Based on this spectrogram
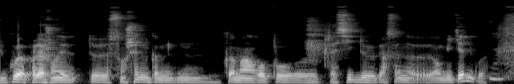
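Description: Fairly low-pitched male speech, monotone and flat, at a fairly quick pace amid noticeable background noise. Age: 30s. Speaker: archer. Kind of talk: interview. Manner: halting.

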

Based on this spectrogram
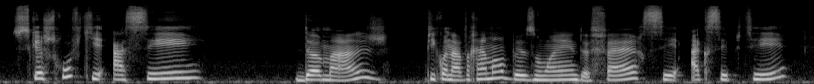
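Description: Very slowly and with long, frequent pauses, a woman speaks with ordinary pitch variation. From Montreal, Quebec. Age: 20s. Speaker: podcast co-host. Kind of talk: casual chat.

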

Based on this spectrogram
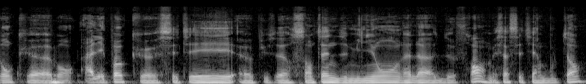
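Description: A man with a very deep, low, dark, mellow voice speaks at a fairly slow pace with fairly even intonation. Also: hardly any pauses. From France. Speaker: urban planning professor. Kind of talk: radio interview.

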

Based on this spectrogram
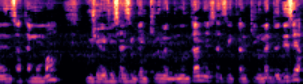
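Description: At a moderate pace, a man speaks with medium pitch, ordinary pitch variation, a somewhat breathy quality and a dark, mellow tone. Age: 50s. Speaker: ultra-endurance athlete. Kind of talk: interview.

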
